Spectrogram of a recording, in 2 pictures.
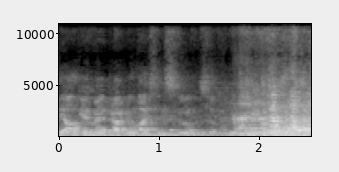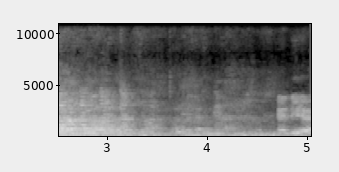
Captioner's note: crowd laughs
